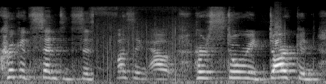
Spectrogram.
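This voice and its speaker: Over noticeable background noise, a woman speaks in a high voice at a fairly slow pace. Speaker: poet. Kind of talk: spoken word poetry performance.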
